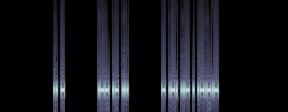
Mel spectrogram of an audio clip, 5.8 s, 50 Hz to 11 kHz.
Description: Morse code, heard as a keyed tone, about 50 wpm, 700 Hz. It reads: IT WAS TRUE.
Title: 4x Word-Spacing - Sentences from Top 400 Words - 50wpm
